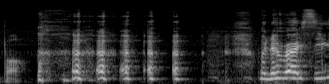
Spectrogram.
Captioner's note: laughing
